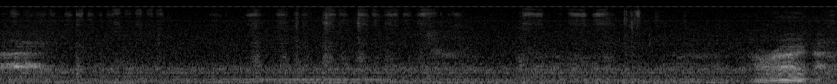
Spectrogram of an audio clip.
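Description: Mechanical pencil sketching on paper: faint, scattered scratchy strokes of graphite. A brief voiced sound, like a hum or murmur, comes near the end.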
